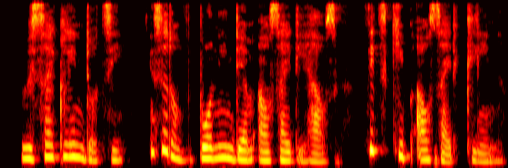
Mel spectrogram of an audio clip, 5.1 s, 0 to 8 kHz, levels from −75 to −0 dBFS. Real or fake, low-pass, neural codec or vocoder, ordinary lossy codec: fake; 7.2 kHz; vocoder, 44.1 kHz, 80 mel bands, Vocos; none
